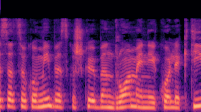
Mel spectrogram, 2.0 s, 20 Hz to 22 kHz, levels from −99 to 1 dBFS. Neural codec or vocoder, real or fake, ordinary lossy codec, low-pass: none; real; AAC, 96 kbps; 10.8 kHz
